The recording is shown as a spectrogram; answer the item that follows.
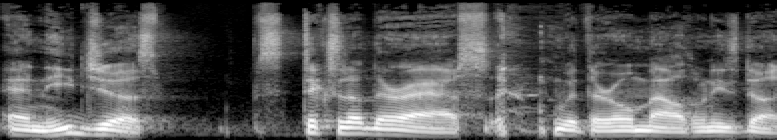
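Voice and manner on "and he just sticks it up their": plain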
